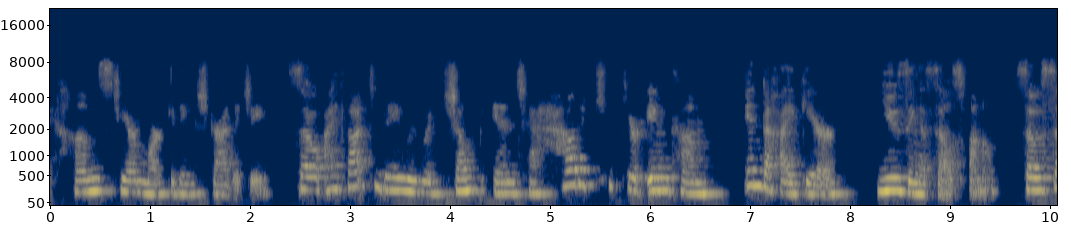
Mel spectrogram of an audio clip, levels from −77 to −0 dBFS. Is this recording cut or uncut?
uncut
